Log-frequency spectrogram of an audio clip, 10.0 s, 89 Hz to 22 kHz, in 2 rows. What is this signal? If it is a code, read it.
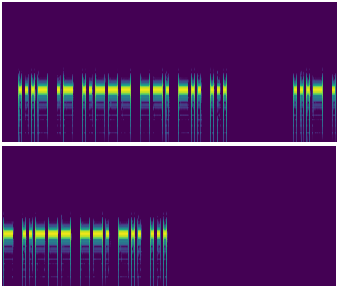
Morse code, heard as a keyed tone, about 25 wpm, 700 Hz. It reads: VA2GDS VA2GDS
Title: DXCC-100 Call Signs - 6 Characters - Repeated 2x - 25wpm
